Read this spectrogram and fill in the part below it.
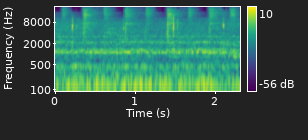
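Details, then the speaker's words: Diesel heater in a 4Wheel camper on a Toyota Tacoma: soft regular ticks about every 0.6 s over a low steady fan hum as the fuel pump pulses diesel from the tank through the filter; normal dosing pump operation. "all the diesel fuel comes down this tank goes through this filter and then it's pump in a pulse-like manner you can hear it"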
